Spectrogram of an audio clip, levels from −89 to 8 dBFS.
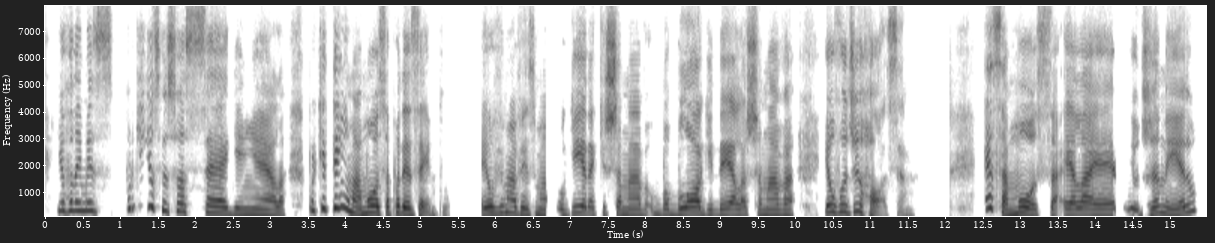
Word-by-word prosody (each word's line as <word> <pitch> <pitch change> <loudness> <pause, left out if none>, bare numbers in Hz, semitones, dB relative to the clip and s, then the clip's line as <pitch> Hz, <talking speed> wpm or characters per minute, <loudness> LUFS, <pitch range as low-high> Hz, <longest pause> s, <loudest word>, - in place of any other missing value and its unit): e 315 - -8
eu 315 - -1
falei: 325 +1 0
"Mas, 315 -3 -3 0.2
por 405 +2 -6
que - - -18
que 470 - -2
as 445 - 0
pessoas 295 -3 -2
seguem 210 -6 0
ela?". 170 -3 +1 0.3
Porque 335 +5 -1
tem 430 +3 +3
uma 245 - +3
moça 240 +1 +4
por 250 -1 +1
exemplo, 170 -9 +1 0.4
eu 230 +2 +5
vi 230 +3 -4
uma 250 -1 -1
vez 205 -3 -2
uma 195 -1 -1 0.2
blogueira 230 +5 -1
que 215 +2 -14
chamava 200 -2 -1
o - - -16
bo 195 -1 -5
blog 210 0 +3
dela 190 0 0
chamava, 190 0 -2 0.4
Eu 265 +2 +3
Vou 275 +2 -1
de 280 +6 -2
Rosa. 265 - -4 1.0
Essa 380 - +2
moça 195 -2 +2
ela 210 0 +3
é 190 +1 +2 0.2
Rio 395 -2 -3
de 180 - -10
Janeiro 230 - 0
220 Hz, 160 wpm, -24 LUFS, 195-265 Hz, 1.0 s, eu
